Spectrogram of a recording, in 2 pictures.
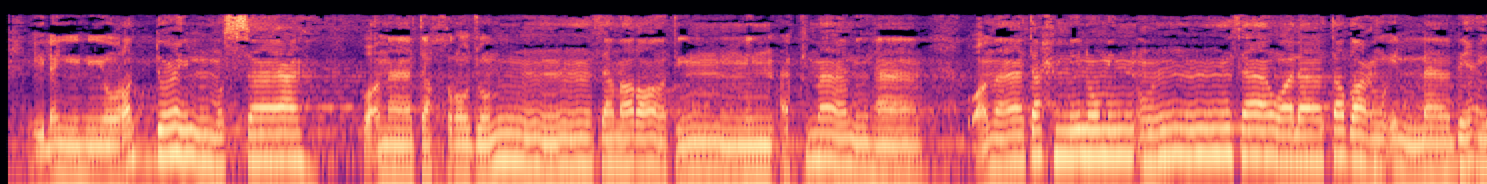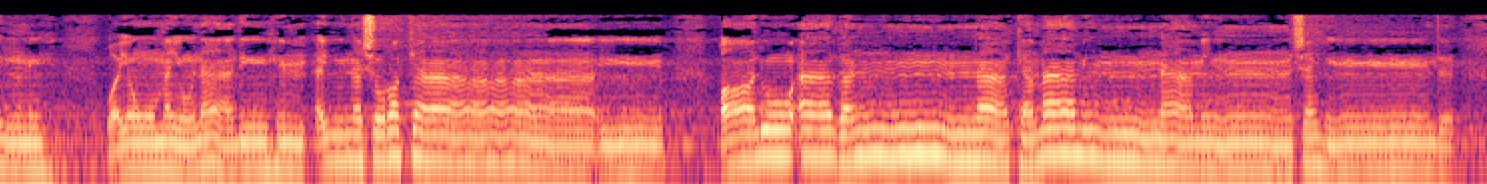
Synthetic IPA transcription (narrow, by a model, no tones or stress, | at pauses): ʔɪ̰lajhɪjʊɾˤɑd̪ːʊʕɪlmʊsːaːʕa | wʔa̰maːt̪axɾʊd͡ʒmɪn | θamɑɾˤɑːt̪mɪnʔa̰kmaːmɪɦaː | wʔa̰maːt̪aħmɪlʊmɪnʔʊnθaːwalaːt̪ɑd̪ˤɑʕʊʔɪlːaːbɪʕɪlmɪh | wʔa̰jawmajʊnaːd̪iːɦɪmʔajnaʃʊɾˤɑkaː | ʔi | qɑːluːʔaːðan | aːkamaːmɪnːaːmɪn | ʃahiː | d̪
